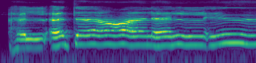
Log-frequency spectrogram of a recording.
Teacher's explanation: تا کے اوپر کھڑا زبر ہے، کھڑے زبر کو ایک الف کی مقدار کھینچ کر پڑھتے ہیں۔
